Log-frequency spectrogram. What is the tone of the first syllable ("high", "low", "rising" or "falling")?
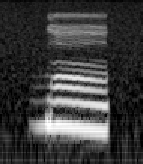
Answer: low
